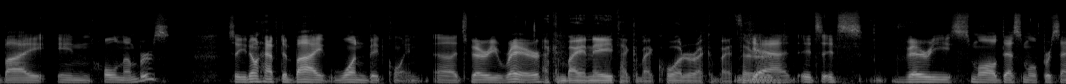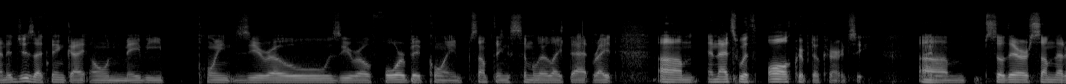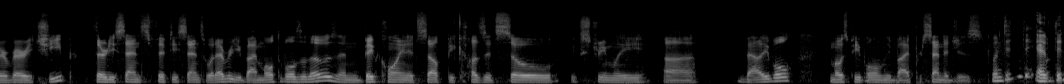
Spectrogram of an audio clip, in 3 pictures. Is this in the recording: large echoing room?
no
